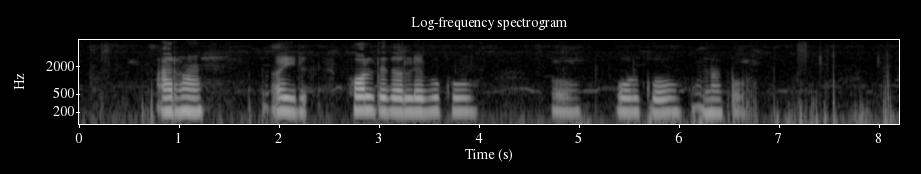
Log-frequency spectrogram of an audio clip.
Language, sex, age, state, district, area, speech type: Santali, female, 30-45, West Bengal, Birbhum, rural, spontaneous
